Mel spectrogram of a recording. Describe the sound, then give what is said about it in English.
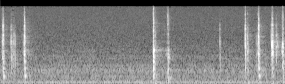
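Quiet typing on a computer keyboard: short bursts of crisp key clicks with brief pauses between them, over a faint steady hum, with no voices. “Is that a keyboard you got there?”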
